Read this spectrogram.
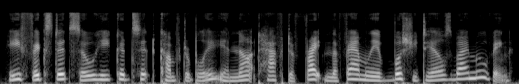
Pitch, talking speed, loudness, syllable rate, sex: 210 Hz, 230 wpm, -19 LUFS, 5.8 syllables/s, female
